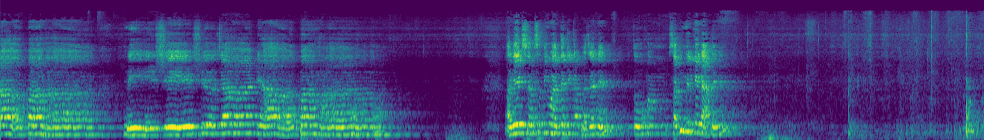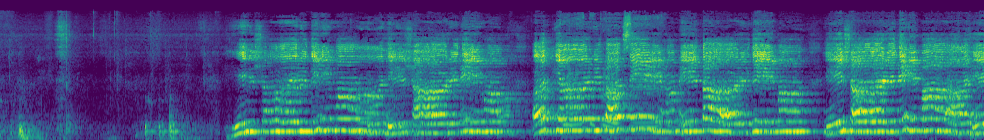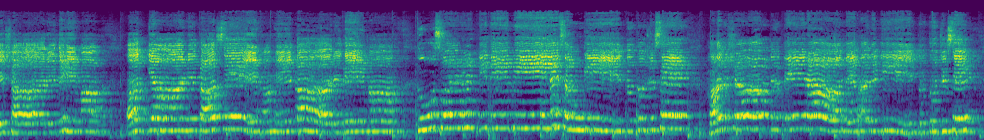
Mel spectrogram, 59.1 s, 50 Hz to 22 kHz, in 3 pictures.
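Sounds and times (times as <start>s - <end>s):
women singing devotional song: 0.0s - 15.6s, 23.0s - 59.0s.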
